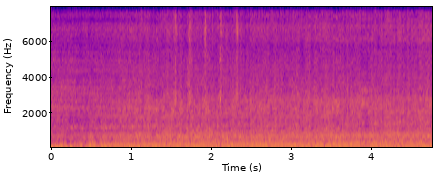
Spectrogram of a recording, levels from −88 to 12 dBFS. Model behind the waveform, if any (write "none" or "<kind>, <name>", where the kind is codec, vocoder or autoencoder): vocoder, HiFi-GAN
